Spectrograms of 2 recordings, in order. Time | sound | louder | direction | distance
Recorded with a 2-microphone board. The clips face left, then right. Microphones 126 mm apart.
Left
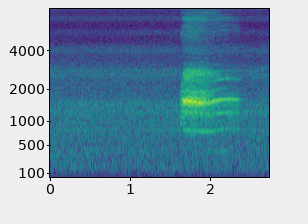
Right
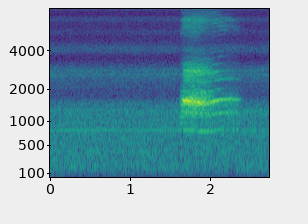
1.6 | a cat meowing | left 1 dB | 10° right (ahead or behind) | 0.5 m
